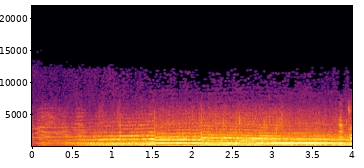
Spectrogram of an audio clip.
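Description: Chrysler air raid siren sounding a civil defense alert. Its wail swells up over the first second and a half, then holds as a loud, steady, multi-toned howl.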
